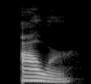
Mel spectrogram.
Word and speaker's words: hour: The letter H is not pronounced at the beginning of many words. Hour, honest, honor.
